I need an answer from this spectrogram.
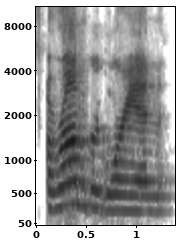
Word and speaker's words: Aram Grigorian: even more to post in the mornings um Aram Gregorian how are you can am I one of the only podcast host who's pronounced your name correctly you are well that's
